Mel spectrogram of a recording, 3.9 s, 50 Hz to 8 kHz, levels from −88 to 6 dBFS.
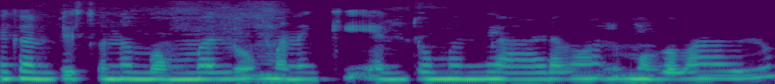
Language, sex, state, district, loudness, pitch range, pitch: Telugu, female, Telangana, Nalgonda, -31 LUFS, 235-250 Hz, 240 Hz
